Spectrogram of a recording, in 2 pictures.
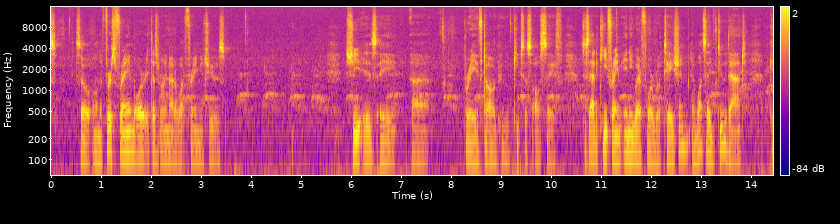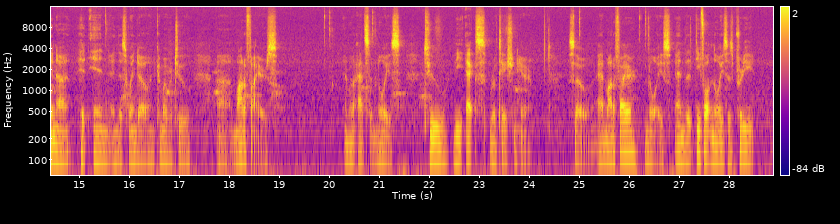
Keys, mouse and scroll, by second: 3.9-6.9 drag, 13.1-14.2 drag, 15.5 n, 16.3-18.2 scroll down 3, 18.2 scroll down 4, 18.2-19.5 scroll up 5, 19.9 click, 20.7-23.8 drag, 24.9-26.4 drag.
